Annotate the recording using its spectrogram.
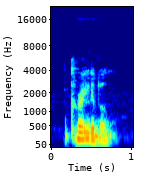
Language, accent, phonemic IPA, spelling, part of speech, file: English, Southern England, /ˈɡɹeɪdəbəl/, gradable, adjective / noun, LL-Q1860 (eng)-gradable.wav
- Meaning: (adjective) 1. Able to form degrees or grades 2. Able to occur in varying degrees; able to be inflected or modified to express degrees of meaning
